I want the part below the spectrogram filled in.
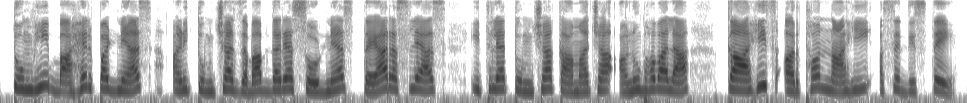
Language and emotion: Marathi, angry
